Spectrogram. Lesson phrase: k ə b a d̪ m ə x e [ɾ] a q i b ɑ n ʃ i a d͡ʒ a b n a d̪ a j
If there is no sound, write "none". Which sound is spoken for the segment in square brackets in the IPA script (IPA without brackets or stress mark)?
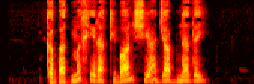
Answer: ɾ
